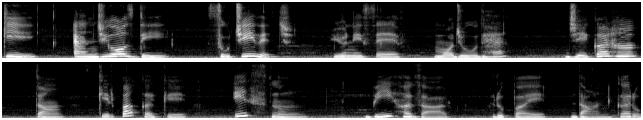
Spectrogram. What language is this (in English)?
Punjabi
